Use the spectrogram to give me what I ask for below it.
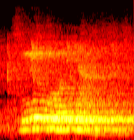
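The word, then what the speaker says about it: pneumonia: PPLO इसका पूरा नाम है pleuro न्यूमोनिया, P silent, न्यूमोनिया like organism.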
